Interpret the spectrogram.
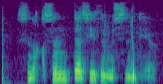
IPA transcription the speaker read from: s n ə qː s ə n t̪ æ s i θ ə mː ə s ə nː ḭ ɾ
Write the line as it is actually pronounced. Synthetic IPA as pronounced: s n ə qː s ə n t̪ æ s i θ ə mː ə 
